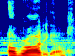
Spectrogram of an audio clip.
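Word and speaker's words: Aradia: It is pronounced Ah-RAH-dia. That makes sense, although you just might cannot fathom her name being pronounced any other way. Your new potential friend Ah-RAH-dia is looking for a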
